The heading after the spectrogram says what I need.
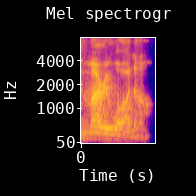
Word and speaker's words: marijuana: awesome baru okay so the only word in the english language with a silent j is marijuana yoda said that's what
